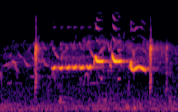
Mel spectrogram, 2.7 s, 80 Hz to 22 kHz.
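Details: Baltimore Oriole at 55 feet, recorded to compare shotgun and parabolic microphones; a run of quick whistled notes flowing into a sustained clear whistle that lifts, then drops in slurred ends, framed by two sharp clicks.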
